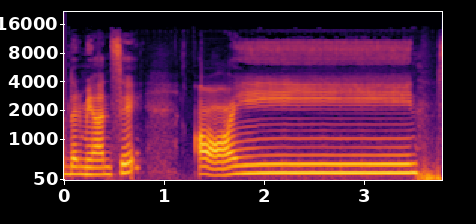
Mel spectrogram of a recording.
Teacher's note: حلق کے درمیان سے، عین، سکویز کر کے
